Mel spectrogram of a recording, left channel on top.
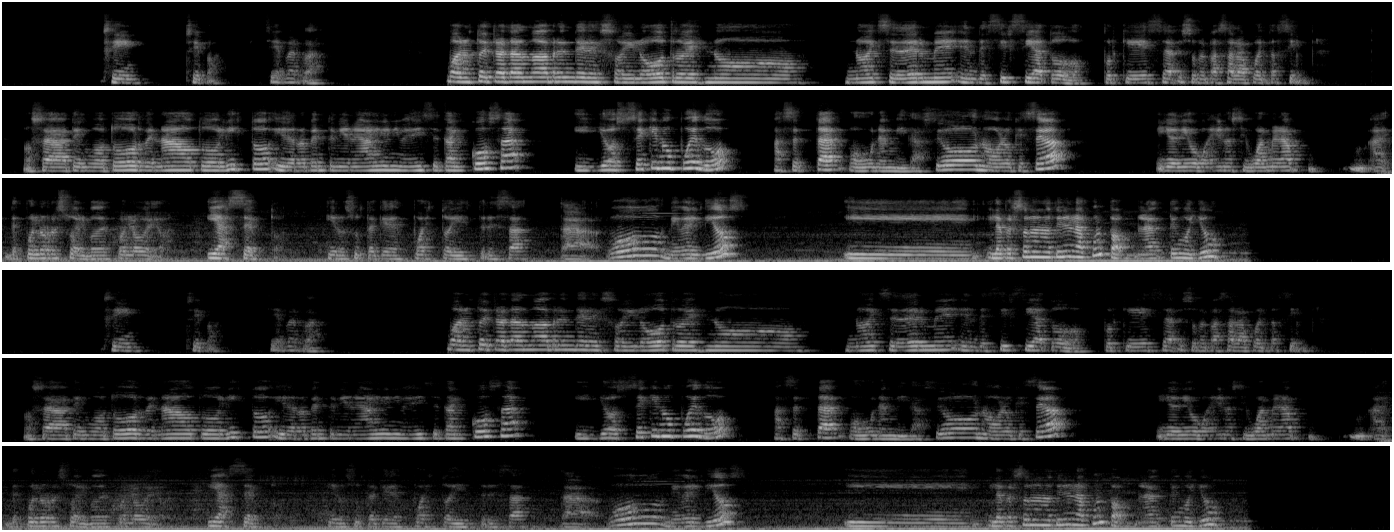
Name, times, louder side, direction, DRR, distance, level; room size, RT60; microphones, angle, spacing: voice 1, 1.0-1.4 1.8-2.2 2.7-3.2 4.4-8.1 8.4-13.1 14.1-19.2 19.6-21.2 21.6-24.6 25.4-27.1 27.4-29.5 29.9-30.6 31.0-33.1 33.4-35.2 36.2-40.1, left 5 dB, 60° left, 0.3 m, -28 dB
sound 1, 27.6-40.3, right 3 dB, 60° right, 1.1 m, -37 dB
2.7 x 2.2 x 3.4 m
head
